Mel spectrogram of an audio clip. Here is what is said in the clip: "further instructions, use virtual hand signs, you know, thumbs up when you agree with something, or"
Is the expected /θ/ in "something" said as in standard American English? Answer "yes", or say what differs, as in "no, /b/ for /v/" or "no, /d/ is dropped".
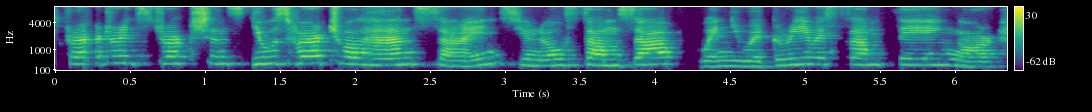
yes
